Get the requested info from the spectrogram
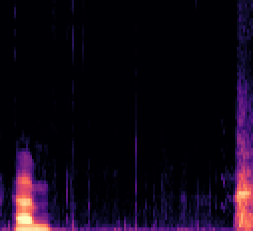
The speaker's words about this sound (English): Oh my God, it's like Dog Walkers Central. There's fucking dogs everywhere. As if on cue, I hope that came up on the mic.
